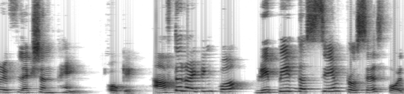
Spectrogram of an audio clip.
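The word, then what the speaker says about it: फ: So this will be pa. Don't ever call it fa. Please pronounce it properly by P-H-A. Pa. That's a true Sanskrit student.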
